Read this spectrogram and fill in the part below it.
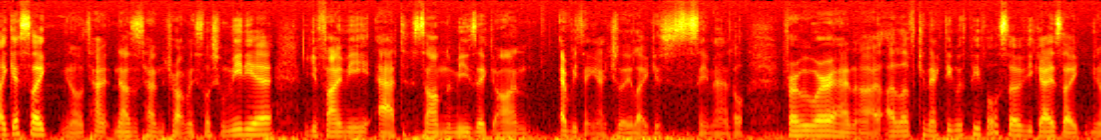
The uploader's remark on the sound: On Location Sessions at ADE 2023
